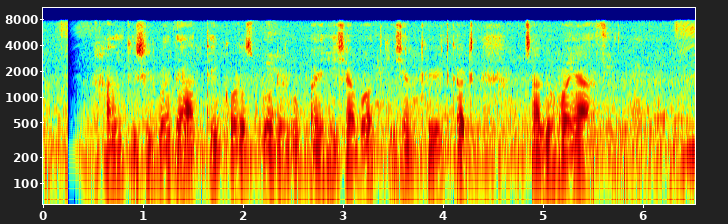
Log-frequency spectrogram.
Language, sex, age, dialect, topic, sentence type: Bengali, male, 18-24, Rajbangshi, agriculture, statement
